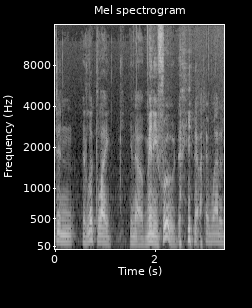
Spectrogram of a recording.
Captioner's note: laughs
